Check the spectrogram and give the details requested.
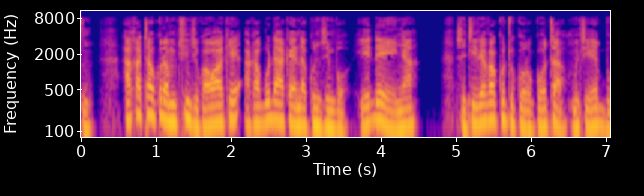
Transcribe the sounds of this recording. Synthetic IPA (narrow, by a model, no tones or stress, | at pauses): akatakuɾamut͡ʃind͡ʒikwawake̞ʔakaɓuɗaːkae̞ndakunʐimbo̞je̞ɗe̞ɦeɲa | ʐ̥it͡ʃire̞ʋakut̬iko̞ɾoko̞tamut͡ʃiɦe̞bʱu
